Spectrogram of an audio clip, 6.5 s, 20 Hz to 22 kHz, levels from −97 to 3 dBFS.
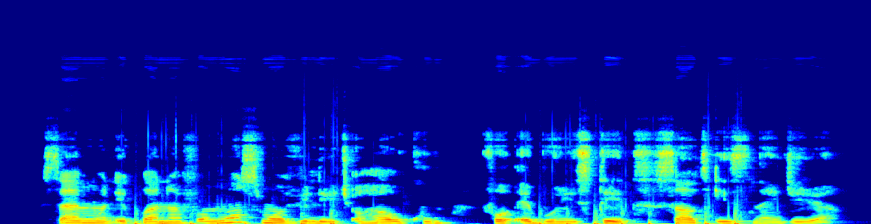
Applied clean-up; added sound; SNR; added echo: classical method log-MMSE.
